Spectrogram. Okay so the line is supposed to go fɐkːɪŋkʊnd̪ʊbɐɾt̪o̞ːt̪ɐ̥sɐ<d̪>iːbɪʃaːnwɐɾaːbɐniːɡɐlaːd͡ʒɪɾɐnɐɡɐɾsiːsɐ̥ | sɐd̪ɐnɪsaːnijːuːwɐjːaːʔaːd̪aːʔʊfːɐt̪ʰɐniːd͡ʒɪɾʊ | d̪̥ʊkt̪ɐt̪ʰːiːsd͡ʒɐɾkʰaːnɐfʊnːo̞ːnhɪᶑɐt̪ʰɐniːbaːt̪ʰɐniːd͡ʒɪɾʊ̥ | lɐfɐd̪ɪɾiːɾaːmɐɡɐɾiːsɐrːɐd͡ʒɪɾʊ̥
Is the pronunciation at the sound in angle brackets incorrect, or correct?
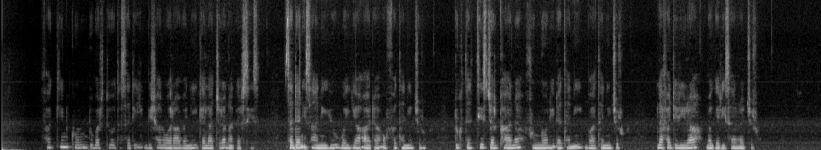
correct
